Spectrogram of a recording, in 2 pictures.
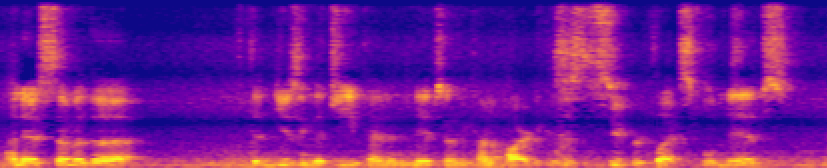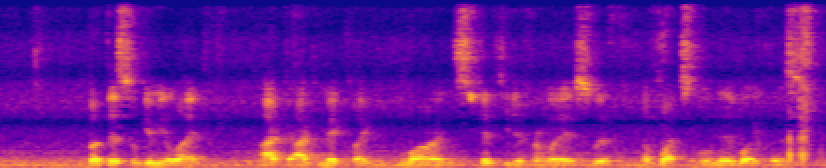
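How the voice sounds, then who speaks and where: A man's voice: medium pitch, level tone, moderate pace, recorded from a distance, background noise. A man from the United States chats loosely through an unboxing, full of "uh"s and restarts. His voice sits back from the mic in a roomy, echoing space. An air conditioner hums steadily behind him. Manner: rambling, filler-heavy, easygoing. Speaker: art vlogger. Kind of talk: casual unboxing chat. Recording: echoey room, voice off-mic.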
